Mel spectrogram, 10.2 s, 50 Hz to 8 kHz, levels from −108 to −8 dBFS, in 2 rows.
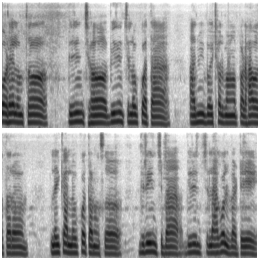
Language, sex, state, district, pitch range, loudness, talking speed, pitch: Bhojpuri, female, Uttar Pradesh, Ghazipur, 160-195 Hz, -23 LUFS, 105 wpm, 180 Hz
